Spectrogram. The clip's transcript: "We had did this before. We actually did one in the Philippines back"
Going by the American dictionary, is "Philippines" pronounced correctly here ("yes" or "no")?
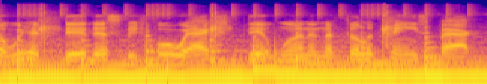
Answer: yes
